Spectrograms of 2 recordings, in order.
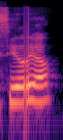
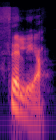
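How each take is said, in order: First: The name begins with an s sound. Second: The name begins with a th sound. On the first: This is how English speakers say the name. "my American friends, call me Celia" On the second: This is the name's native pronunciation. "in Spanish, we have the th sound"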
